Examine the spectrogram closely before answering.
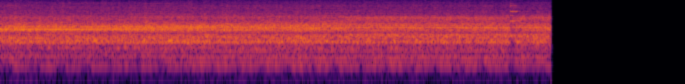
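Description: A machine motor whirs loudly and steadily, then stops abruptly.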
